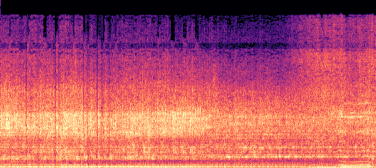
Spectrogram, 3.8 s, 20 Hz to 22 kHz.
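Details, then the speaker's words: Audi RSQ3 five-cylinder, 80,555 miles, cold start with little fuel: fast idle with a slightly uneven beat underneath; owner thinks it is almost misfiring, and it calms as it warms. "It sounds a little bit like it's almost misfiring a bit, doesn't it? Cold start's calmed down a little bit now."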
